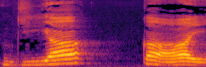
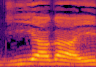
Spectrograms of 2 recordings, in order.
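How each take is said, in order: First: The two words are slightly separated from each other. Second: The two words are run together without separation. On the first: The speaker calls it right. "ਯਾਨੀ ਥੋੜਾ ਜਿਹਾ ਨਖੇਰ ਕੇ ਪਾਠ ਕਰਨਾ" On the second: The speaker calls it wrong. "ਇਹ ਜੀਆ ਘਾਏ ਨਹੀਂ ਪਾਠ ਕਰਨਾ"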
